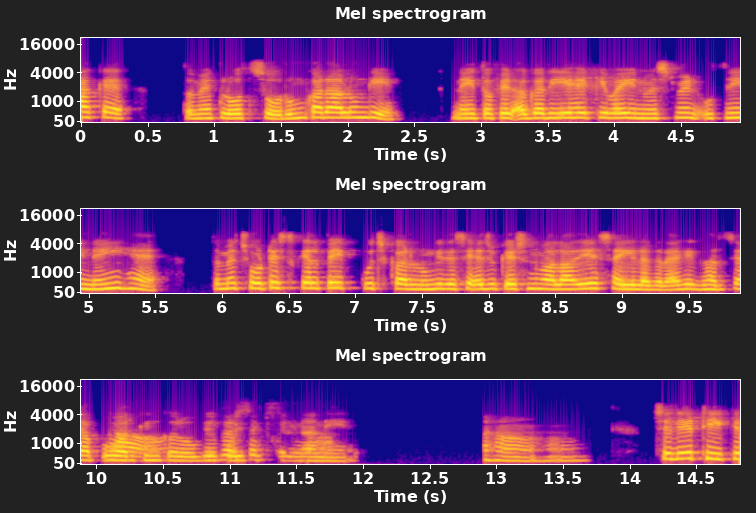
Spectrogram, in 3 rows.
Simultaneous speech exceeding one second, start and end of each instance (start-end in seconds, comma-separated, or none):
10.1-11.9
